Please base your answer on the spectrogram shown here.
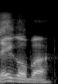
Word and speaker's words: Dagobah: I think I even saw them say a name wrong. It's just Dagobah.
